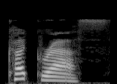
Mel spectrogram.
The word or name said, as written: cut-grass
